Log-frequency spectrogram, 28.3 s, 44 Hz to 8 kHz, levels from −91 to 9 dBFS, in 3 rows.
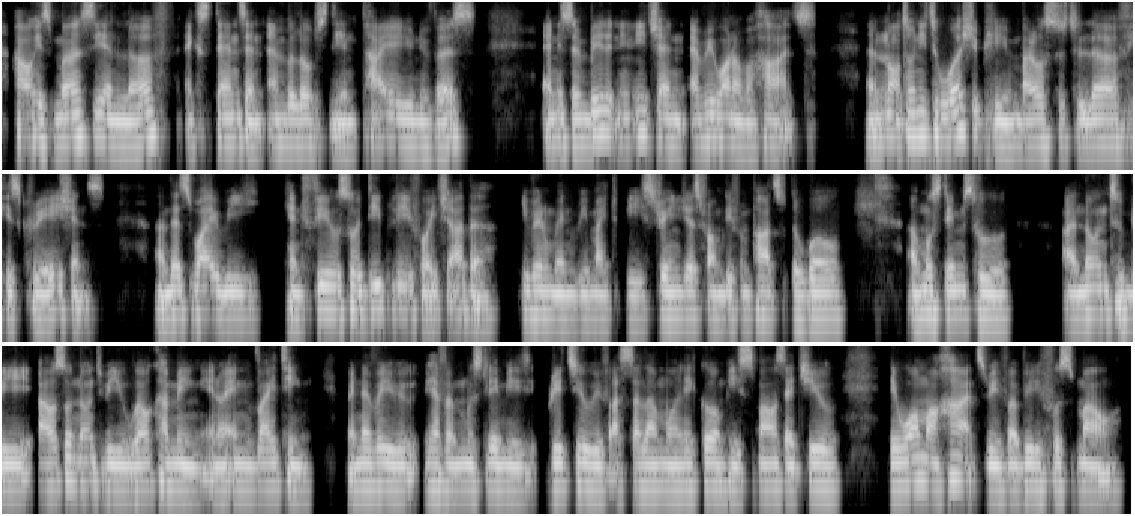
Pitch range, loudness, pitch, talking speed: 105-120 Hz, -15 LUFS, 110 Hz, 205 wpm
